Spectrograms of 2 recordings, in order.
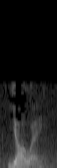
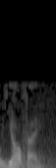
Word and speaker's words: Yahweh: And he says the Hebrew letters of Lord, L-O-R-D, the Hebrew letters are Y-H-V-H, which we will recognise is pronounced Yod-Heh-Vah-Heh. Some pronounce the name Yahweh. Yeah? Or Yahweh, the name of the Lord.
